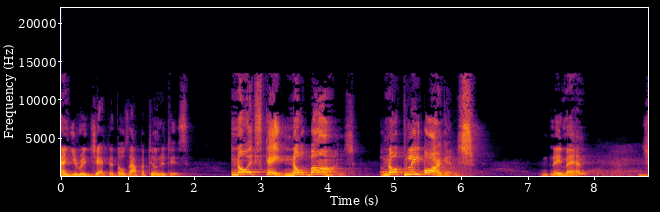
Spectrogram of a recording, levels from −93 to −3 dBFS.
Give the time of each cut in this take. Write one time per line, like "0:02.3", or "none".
0:04.8
0:07.3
